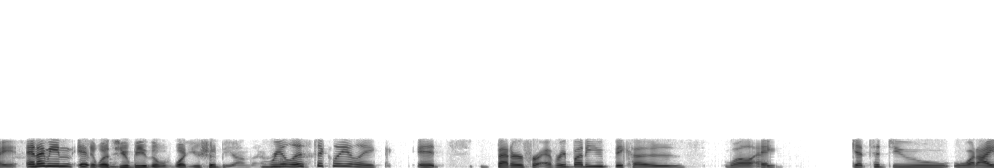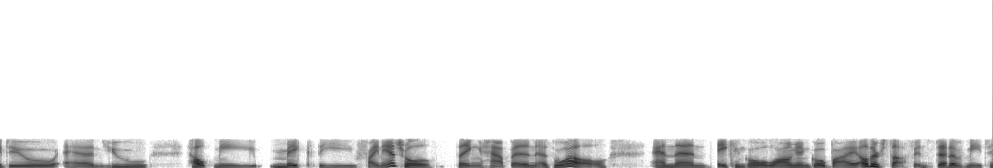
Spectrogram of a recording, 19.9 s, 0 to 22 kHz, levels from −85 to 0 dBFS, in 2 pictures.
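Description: Brief held, buzzy stretches interrupt the sound at 7.59 to 7.83 s after "for everybody because well", 11.04 to 11.07 s after "what I do and", 17.09 to 17.13 s before "can go along and", and 19.38 to 19.41 s. This is packet loss with pitch repetition: the receiver repeated the last pitch period to cover missing audio. About 180 ms was lost over 300 ms at the first point, then 30, 60 and 30 ms.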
